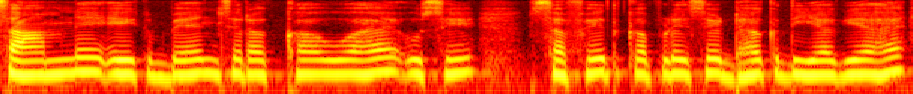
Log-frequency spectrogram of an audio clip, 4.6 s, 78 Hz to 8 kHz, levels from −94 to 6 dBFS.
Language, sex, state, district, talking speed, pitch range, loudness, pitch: Hindi, female, Jharkhand, Ranchi, 185 wpm, 205-220 Hz, -19 LUFS, 210 Hz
